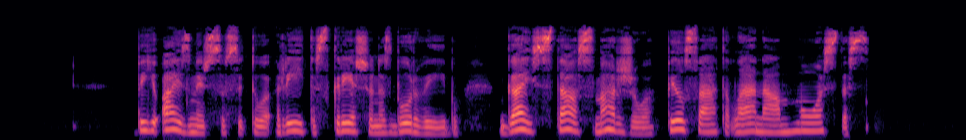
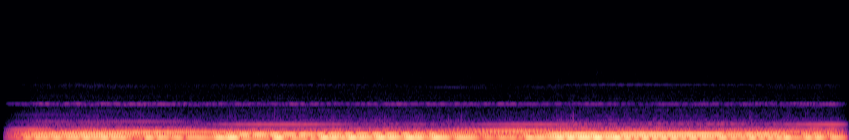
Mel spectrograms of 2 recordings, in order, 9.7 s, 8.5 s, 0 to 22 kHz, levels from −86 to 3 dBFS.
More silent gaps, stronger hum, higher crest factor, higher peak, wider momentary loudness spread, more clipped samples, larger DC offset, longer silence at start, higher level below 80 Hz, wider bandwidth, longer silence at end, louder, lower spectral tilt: neither; neither; first, 22 dB vs 12 dB; second, -8 dBFS vs 0 dBFS; first, 13 LU vs 8 LU; neither; neither; first, 1.4 s vs 0.1 s; second, -84 dBFS vs -14 dBFS; first, 11.5 kHz vs 1.1 kHz; first, 1 s vs 0 s; second, -27 LUFS vs -16 LUFS; second, -2 dB/octave vs -15 dB/octave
